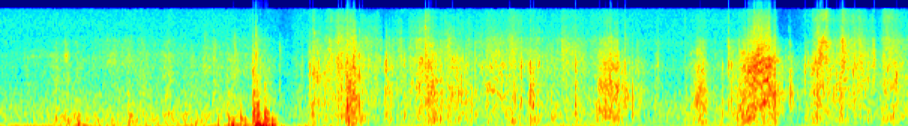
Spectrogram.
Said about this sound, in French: Elle s'assoit. Ouvre son sac.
